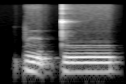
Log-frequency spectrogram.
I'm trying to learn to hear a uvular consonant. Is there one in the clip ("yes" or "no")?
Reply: no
